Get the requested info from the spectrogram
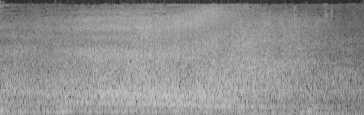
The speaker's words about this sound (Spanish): Vamos a escuchar este carrito que viene recio.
